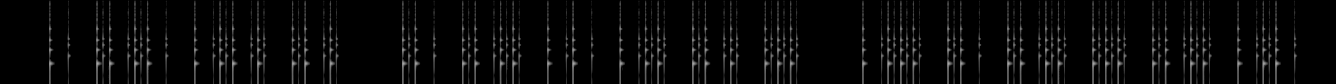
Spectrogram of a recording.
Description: Morse code (Arabic alphabet), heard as a telegraph sounder, machine-sent, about 19 wpm, spaced as for 16 wpm. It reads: تعثر المدرس بالسلك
